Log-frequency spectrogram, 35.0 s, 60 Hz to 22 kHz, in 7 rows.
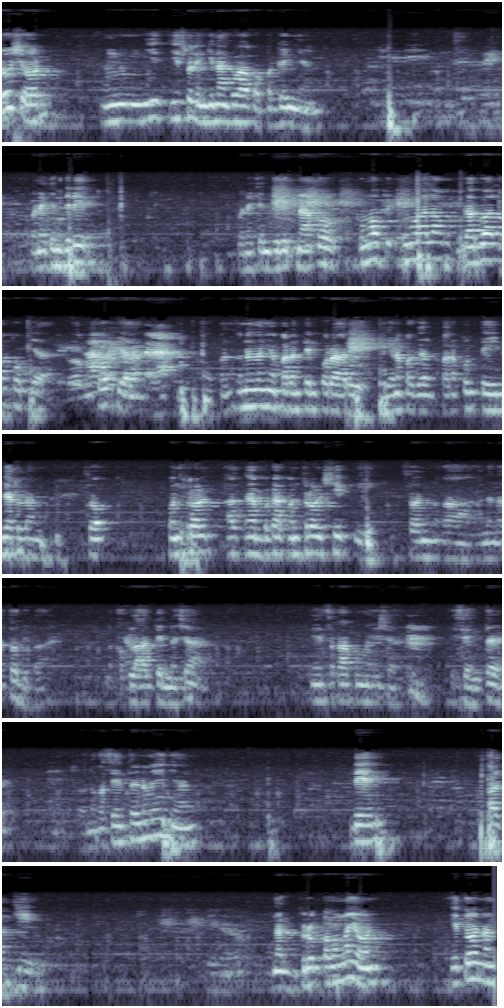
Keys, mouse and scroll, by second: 6.1 ctrl+shift+e, 9.3 ctrl+z, 9.6 ctrl+z, 16.9 ctrl+shift+e, 29.8 alt+g.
